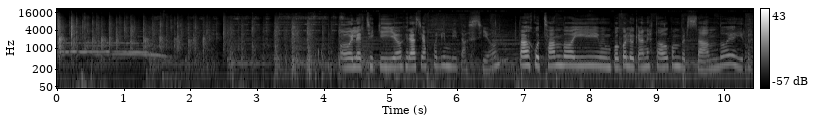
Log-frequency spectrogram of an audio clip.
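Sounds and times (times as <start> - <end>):
people clapping: 0.0 - 3.5
speech: 4.3 - 10.4.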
